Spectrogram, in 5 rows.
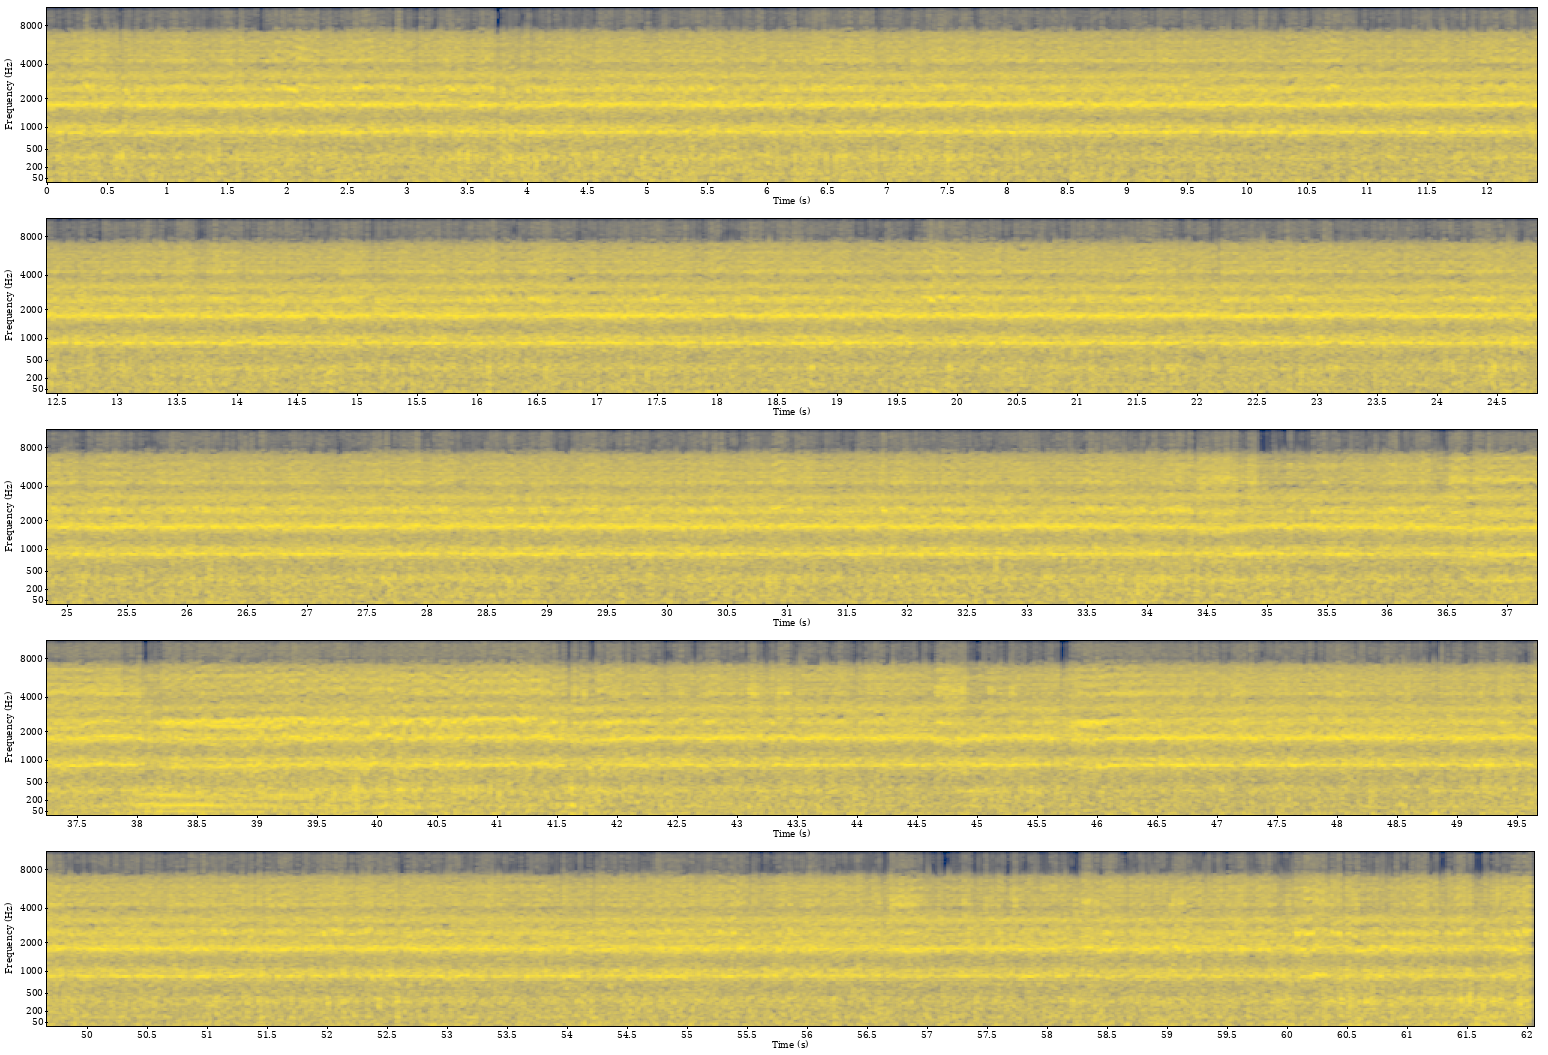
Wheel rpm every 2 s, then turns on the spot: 230, 240, 230, 230, 230, 230, 230, 240, 230, 230, 230, 230, 230, 230, 230, 230, 230, 230, 220, 220, 220, 230, 230, 240, 230, 230, 230, 230, 230, 230, 230.
none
